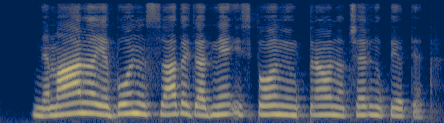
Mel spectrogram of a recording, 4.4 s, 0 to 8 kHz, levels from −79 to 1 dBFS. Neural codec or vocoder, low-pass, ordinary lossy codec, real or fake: codec, 16 kHz, 0.5 kbps, FunCodec, trained on Chinese and English, 25 frames a second; 7.2 kHz; none; fake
